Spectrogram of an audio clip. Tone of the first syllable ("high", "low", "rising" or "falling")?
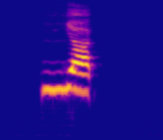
low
